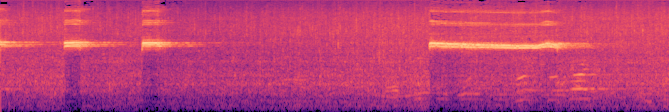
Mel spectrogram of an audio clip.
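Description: An electronic start signal beeps loudly, twice briefly and then once long.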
